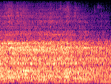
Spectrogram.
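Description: Steady noise from the ventilation fans of an indoor shooting range, a continuous rushing sound with a low hum and no gunshots.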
